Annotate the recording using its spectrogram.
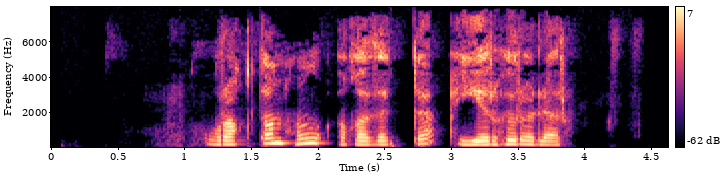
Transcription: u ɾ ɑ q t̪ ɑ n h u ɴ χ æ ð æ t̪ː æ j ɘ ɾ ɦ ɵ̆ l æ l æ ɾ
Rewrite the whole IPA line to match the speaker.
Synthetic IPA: u ɾ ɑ q t̪ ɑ n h u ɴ ʁ æ ð æ t̪ː æ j ɘ ɾ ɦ ɵ̆ ɾ æ l æ ɾ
